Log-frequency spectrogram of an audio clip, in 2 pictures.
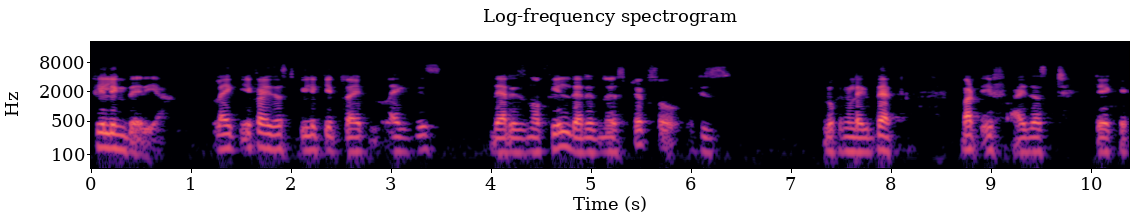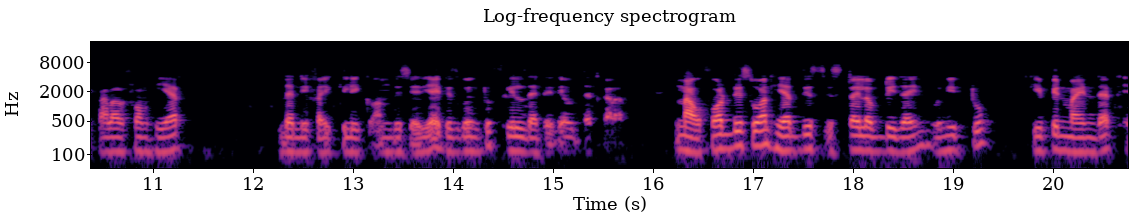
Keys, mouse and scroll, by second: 2.0 click, 8.0 ctrl+z, 10.2 click, 14.4-14.8 alt+scroll up 1, 16.2-18.7 drag.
